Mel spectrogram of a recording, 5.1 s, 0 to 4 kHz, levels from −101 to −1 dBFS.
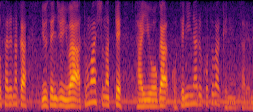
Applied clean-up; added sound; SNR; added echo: none; none; none; none.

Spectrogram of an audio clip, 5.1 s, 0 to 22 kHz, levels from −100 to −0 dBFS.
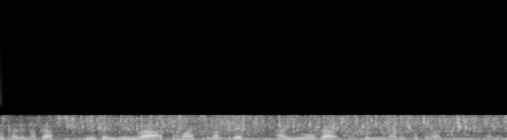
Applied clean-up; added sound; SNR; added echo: none; Water tap, faucet; 6 dB; none.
